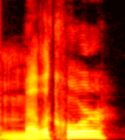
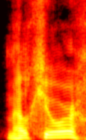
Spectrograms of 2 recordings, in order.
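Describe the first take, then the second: First: "Melikor" in three syllables, MEL-i-kor; tentative pronunciation. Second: "Melchior" echoed as MEL-kyor, rising like a check; corrected pronunciation. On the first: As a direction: guess at "Melikor" with a vowel after the L. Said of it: "how do you pronounce it". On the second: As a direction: repeat "Melchior" with a KY sound, as a question. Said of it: "Is that how you say it". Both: Shown as a demonstration.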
